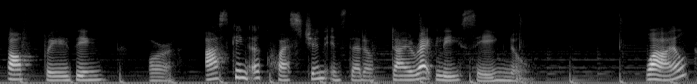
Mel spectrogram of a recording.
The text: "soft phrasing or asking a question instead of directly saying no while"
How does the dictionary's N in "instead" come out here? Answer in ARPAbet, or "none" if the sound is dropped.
N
